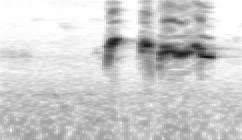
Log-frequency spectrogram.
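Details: One short song phrase from a red-whiskered bulbul, showing off its song style: a sharp whistle, then a second note and a rolling, warbled trill that falls at the end.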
